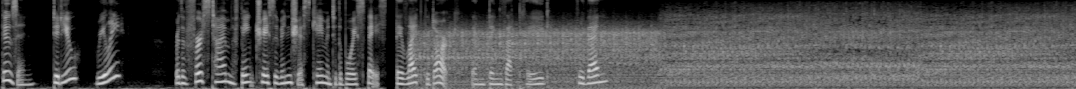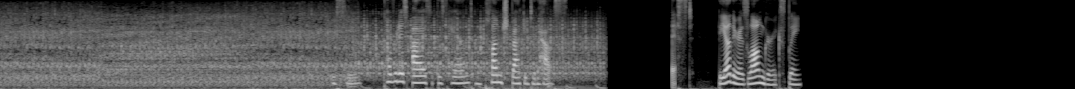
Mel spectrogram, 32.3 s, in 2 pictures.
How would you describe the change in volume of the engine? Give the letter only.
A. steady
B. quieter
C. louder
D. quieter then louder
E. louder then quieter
A.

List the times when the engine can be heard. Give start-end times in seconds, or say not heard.
6.1-25.2.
